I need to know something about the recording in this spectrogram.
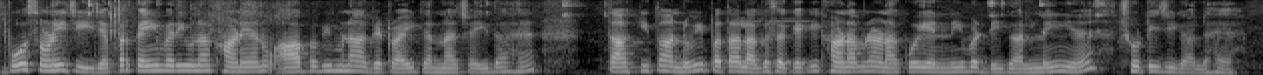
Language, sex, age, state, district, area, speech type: Punjabi, female, 30-45, Punjab, Amritsar, urban, spontaneous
